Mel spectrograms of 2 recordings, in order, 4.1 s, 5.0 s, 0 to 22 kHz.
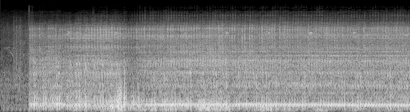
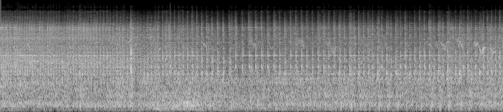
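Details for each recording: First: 1989 Yamaha Blaster 200 two-stroke, revived after 15 years sitting, after carb adjustments: small two-stroke buzzing at a steady, even idle with no surging or stalling; holds idle fine, sounds healthy. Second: 1989 Yamaha Blaster 200 two-stroke ATV, revived after sitting 15 years, now warm. It burbles unevenly with a ragged, blubbery beat, running extremely rich. The jets are set for sea level up to roughly 2,000–3,000 ft and the machine is running at 3,800 ft.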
